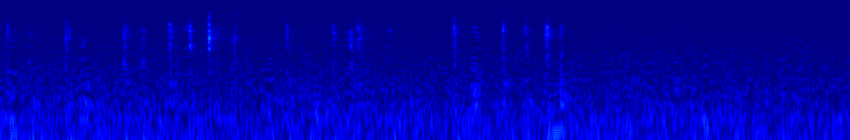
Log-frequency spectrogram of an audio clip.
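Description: Faint typing on a computer keyboard as a file name is keyed in: a short run of keystrokes about half a second in, and another from a little past two seconds.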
